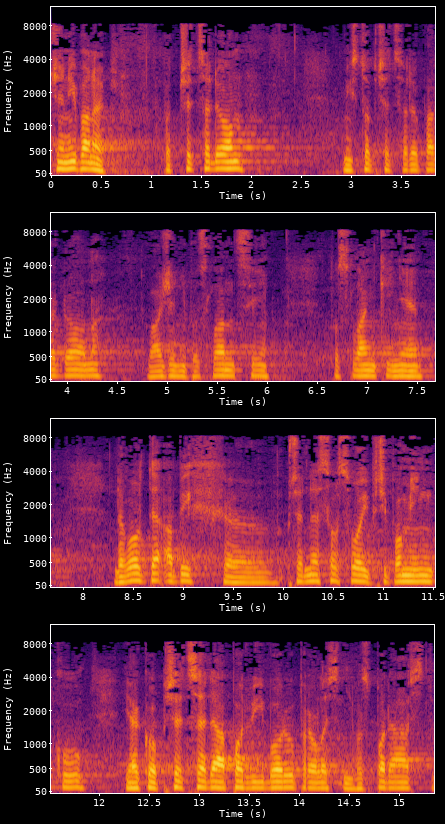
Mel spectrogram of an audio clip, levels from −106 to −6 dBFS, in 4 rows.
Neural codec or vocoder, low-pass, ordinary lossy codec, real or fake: none; 10.8 kHz; MP3, 32 kbps; real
